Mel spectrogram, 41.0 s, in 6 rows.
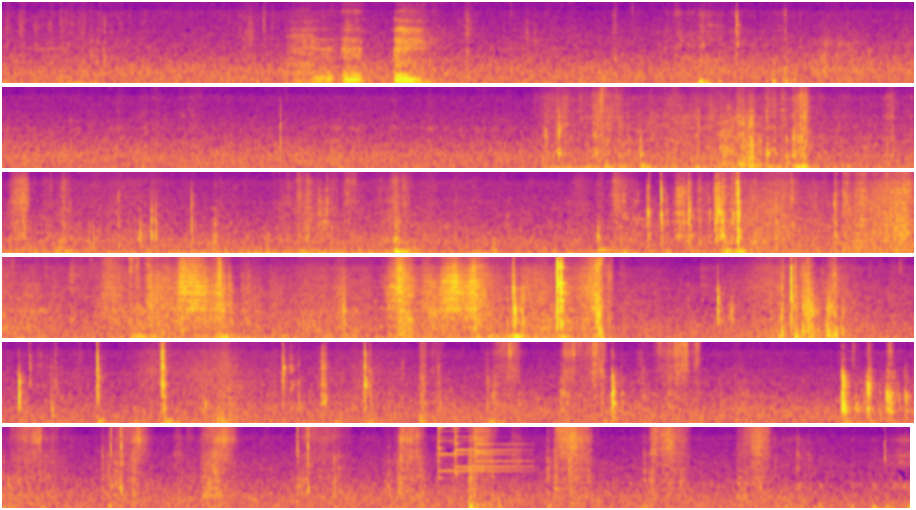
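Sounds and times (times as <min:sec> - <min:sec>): scrapes and rustles: 0:10.8 - 0:17.0, 0:18.0 - 0:25.2, 0:25.8 - 0:27.0, 0:28.4 - 0:32.7, 0:33.6 - 0:37.5, 0:38.2 - 0:40.4
ringing metal clink: 0:37.5 - 0:38.3.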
